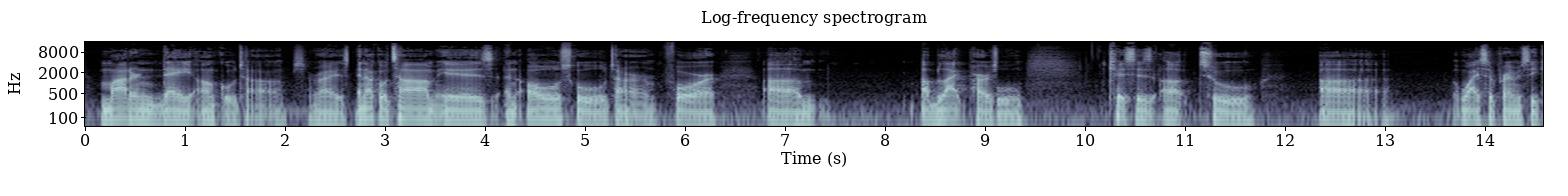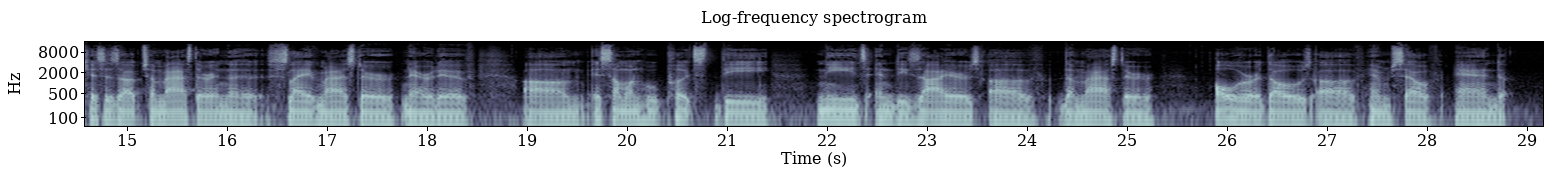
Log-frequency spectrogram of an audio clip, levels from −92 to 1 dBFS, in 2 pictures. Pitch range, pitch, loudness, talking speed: 70-85 Hz, 75 Hz, -25 LUFS, 105 wpm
